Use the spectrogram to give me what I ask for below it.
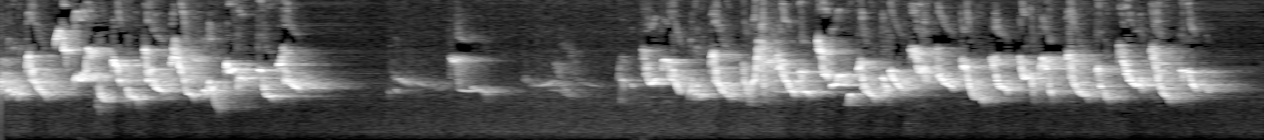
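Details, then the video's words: Oriental white-eye calling out to a rival to make it agitated: fast, high, slurred chirps tumbling downward, a short pause with a few thin whistles, then another long run of rapid twittering. "pleci manggil lawan bikin lawan emosi dan edan"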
